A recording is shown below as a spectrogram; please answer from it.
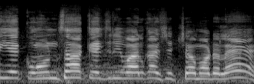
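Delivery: plain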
